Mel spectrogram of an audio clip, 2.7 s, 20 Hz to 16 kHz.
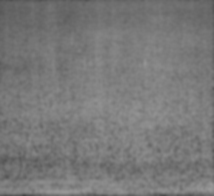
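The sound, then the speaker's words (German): A floating kiosk raft, about 3 meters wide and 10 meters long, moves along the Havel river, with a steady, fairly loud rush of water wash and wind buffeting the microphone throughout. No one speaks. “Er schippert mit seinem schwimmenden Kiosk Riversnack über den Fluss und versorgt die Menschen auf und an der Havel mit Leckereien.”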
